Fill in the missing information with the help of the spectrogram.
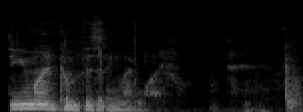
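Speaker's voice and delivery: slow, unvoiced whisper as [name]. [name] asks Robin Williams to visit his wife, whispered. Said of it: "and he's like".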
